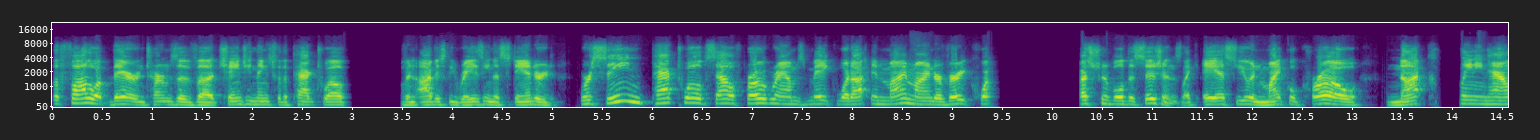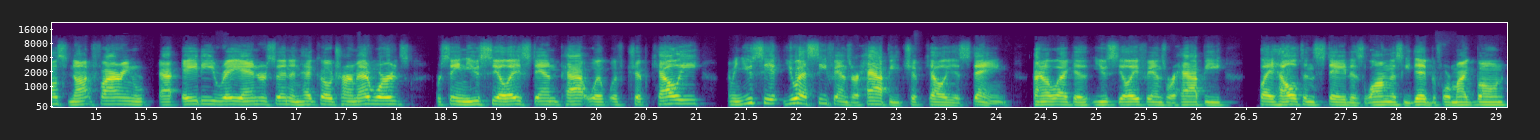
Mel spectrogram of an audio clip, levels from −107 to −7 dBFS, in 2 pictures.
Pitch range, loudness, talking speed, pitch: 135-170 Hz, -20 LUFS, 190 wpm, 145 Hz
